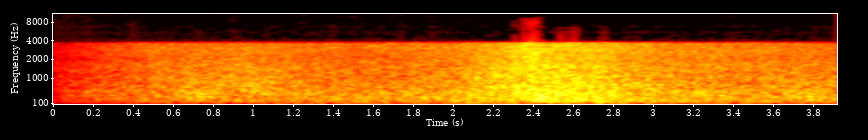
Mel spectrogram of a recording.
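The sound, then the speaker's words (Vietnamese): Distant rumbling roar of the night tide coming in on the Qiantang River, a dense, continuous wash of water noise that swells to a louder surge midway and then eases slightly, with no voices. “Nghe có tiếng sấm ầm ì xa xa, ấy là thủy triều ban đêm trên sông Tiền Đường sắp tới.”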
